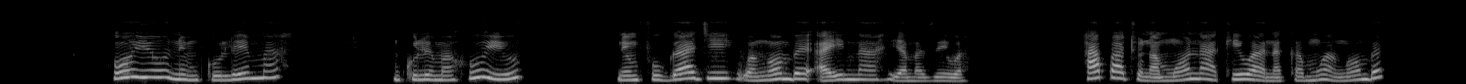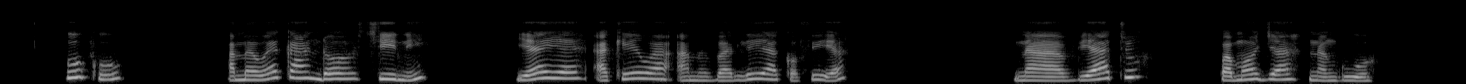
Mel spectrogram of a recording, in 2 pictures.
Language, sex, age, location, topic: Swahili, female, 25-35, Kisumu, agriculture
